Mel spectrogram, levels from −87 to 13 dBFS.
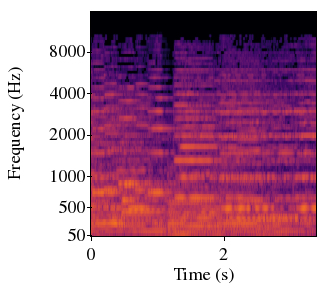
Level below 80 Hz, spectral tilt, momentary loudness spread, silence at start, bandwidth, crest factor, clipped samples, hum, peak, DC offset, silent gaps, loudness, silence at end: -42 dBFS; -5 dB/octave; 4 LU; 0 s; 11 kHz; 12 dB; under 0.1%; none; -10 dBFS; under 0.1%; none; -23 LUFS; 0 s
